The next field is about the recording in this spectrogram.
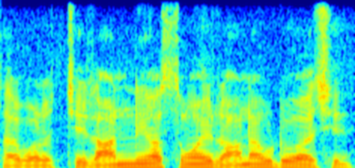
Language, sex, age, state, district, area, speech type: Bengali, male, 18-30, West Bengal, Darjeeling, urban, spontaneous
